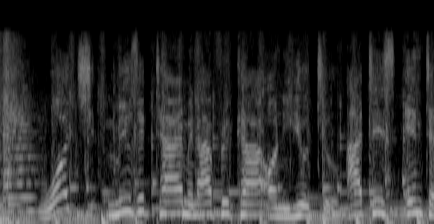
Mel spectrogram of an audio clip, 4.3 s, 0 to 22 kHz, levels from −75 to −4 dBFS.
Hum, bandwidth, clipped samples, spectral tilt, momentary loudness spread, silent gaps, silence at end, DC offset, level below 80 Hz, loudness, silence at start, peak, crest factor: none; 12.5 kHz; under 0.1%; -4.5 dB/octave; 3 LU; none; 0 s; under 0.1%; -44 dBFS; -31 LUFS; 0 s; -16 dBFS; 14 dB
